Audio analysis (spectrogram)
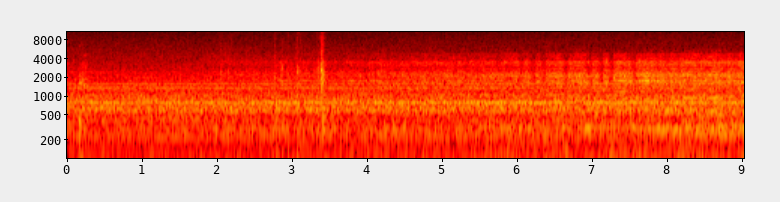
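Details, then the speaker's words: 1948 Radio Rentals Model 60 valve radio, signal injected directly into the output valve grid. Steady hiss with faint buzzing tones and no clean signal; grounding the input gives silence. Noise source not yet traced. "we've got some noise there but yeah if I disconnect that from there now and connect it to the ground socket and volume up silence"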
